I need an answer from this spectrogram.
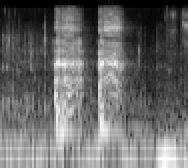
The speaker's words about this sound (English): What you coughing about? Is that I don't like that cough.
